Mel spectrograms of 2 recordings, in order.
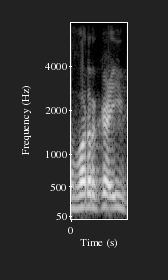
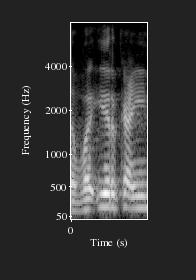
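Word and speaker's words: وَارْكَعِي: पढ़ते हैं ना तो वरई पढ़ते थे व इरकाई नहीं पढ़ते यह तजवीद का कायदा है कि अब मिला के जब पढ़ते हैं तो यह अलिफ को साइलेंट कर देते हैं।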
